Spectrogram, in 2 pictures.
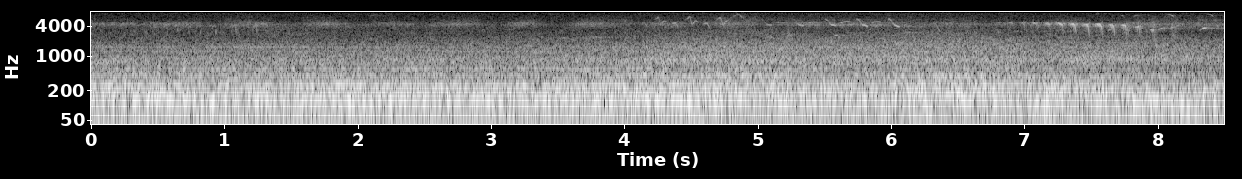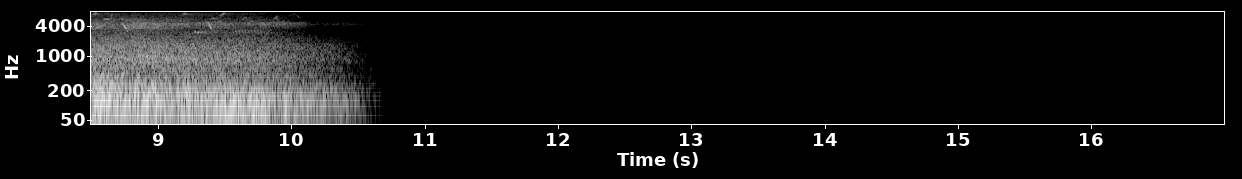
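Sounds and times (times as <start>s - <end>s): distant small birds chirping: 0.0s - 10.2s.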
